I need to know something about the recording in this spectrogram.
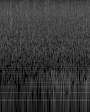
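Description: A young man speaks briefly and quietly into a close microphone.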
